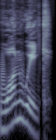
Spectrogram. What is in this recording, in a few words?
"1 Week", male announcement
